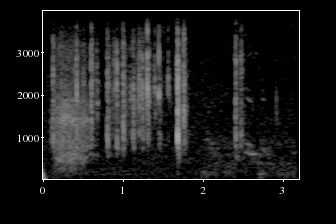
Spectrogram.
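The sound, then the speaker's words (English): Typing on a computer keyboard: a quick, irregular run of many clicking keystrokes with short gaps, then a pause and a final few taps, with no talking. “Let me type in Eagle Moss.”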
